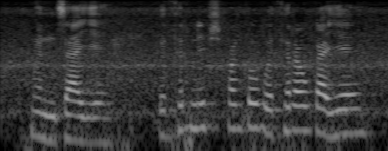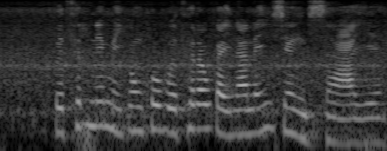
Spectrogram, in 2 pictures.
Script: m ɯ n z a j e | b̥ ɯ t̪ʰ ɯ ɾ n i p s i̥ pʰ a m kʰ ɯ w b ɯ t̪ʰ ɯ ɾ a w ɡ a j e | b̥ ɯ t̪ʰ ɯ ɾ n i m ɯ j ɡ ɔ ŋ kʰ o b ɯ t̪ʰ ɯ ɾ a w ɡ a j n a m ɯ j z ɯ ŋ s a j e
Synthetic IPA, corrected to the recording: m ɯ n z a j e | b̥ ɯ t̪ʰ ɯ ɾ n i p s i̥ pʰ a ŋ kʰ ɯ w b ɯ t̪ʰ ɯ ɾ a w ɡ a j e | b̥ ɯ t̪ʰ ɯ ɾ n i m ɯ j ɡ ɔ ŋ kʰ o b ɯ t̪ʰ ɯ ɾ a w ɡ a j n a n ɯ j z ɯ ŋ z a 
